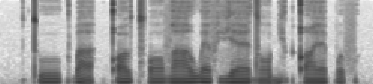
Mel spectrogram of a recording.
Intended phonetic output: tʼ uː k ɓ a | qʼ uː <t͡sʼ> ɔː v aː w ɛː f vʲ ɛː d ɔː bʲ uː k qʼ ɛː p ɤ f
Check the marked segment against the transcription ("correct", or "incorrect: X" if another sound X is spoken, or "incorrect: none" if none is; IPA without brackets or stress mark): correct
